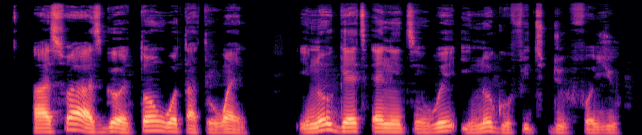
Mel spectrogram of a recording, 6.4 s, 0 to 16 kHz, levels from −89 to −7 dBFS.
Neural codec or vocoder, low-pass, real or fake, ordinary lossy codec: none; 14.4 kHz; real; none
